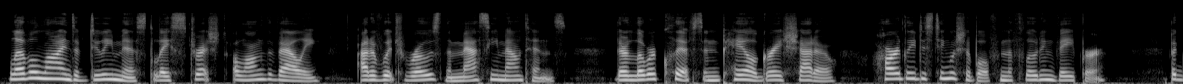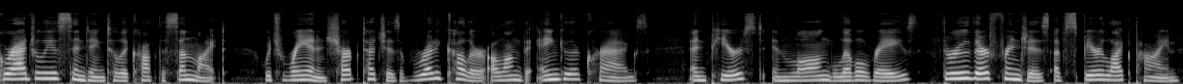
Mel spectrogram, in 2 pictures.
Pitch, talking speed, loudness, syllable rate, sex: 205 Hz, 155 wpm, -19 LUFS, 4.6 syllables/s, female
